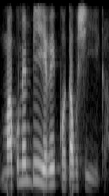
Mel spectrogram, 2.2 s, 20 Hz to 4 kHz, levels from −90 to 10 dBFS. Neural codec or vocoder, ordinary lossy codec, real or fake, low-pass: none; none; real; 3.6 kHz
